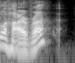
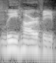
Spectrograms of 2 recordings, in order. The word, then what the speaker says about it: Le Havre: Number 43 is Le Havre. Help me out here. – Let's go with that. I was going to pronounce it Lee Harvey, but that's not correct.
